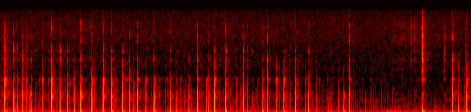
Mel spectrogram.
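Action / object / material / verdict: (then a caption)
tap / cedar wood serving board / cedar wood / none. Fingertips tap rapidly near the side edge of a solid cedar wood serving board. A fast, uneven run of dozens of short, dull, low taps, each with a faint bright click and almost no ring, sits over a soft background hush.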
